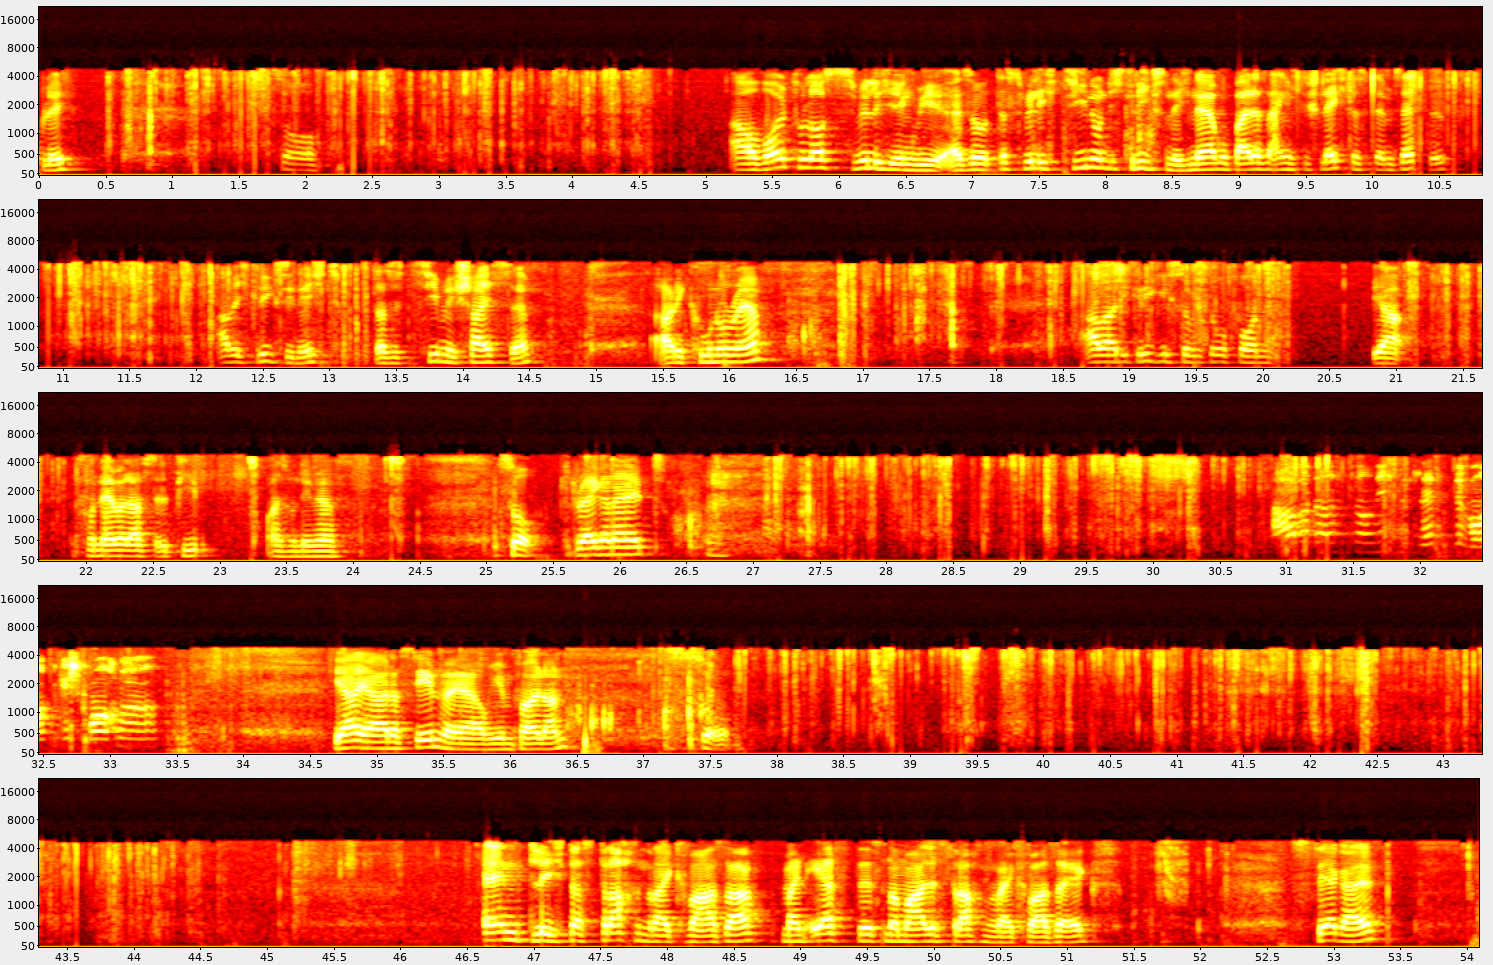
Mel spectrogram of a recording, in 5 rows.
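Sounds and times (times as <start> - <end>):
foil wrapper crinkling: 0.4 - 4.9, 7.2 - 14.4, 16.0 - 24.9, 25.8 - 34.2, 35.4 - 45.9.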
